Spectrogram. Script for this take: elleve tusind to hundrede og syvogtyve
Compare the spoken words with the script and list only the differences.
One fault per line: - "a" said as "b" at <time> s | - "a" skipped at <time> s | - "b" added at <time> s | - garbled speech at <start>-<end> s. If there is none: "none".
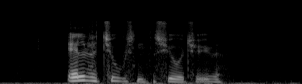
- "to hundrede" skipped at 1.5 s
